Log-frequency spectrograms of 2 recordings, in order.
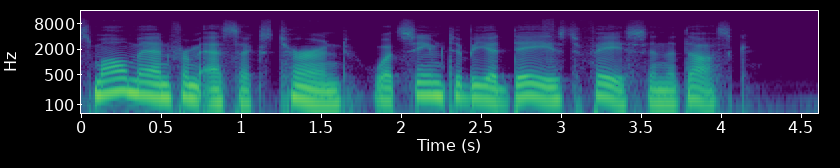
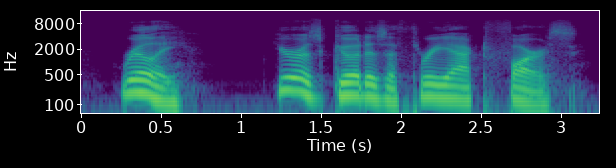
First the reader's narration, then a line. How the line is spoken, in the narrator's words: he cried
